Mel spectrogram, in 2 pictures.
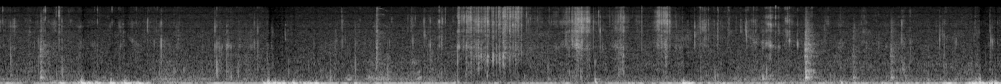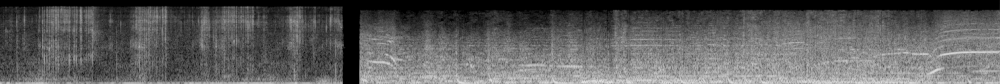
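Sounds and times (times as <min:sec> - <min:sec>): cat chewing fish: 0:00.0 - 0:13.5.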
